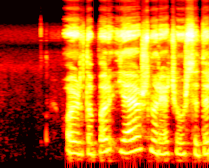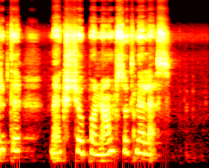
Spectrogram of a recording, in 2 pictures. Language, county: Lithuanian, Vilnius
